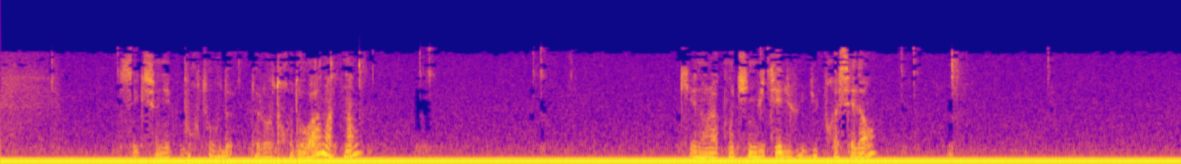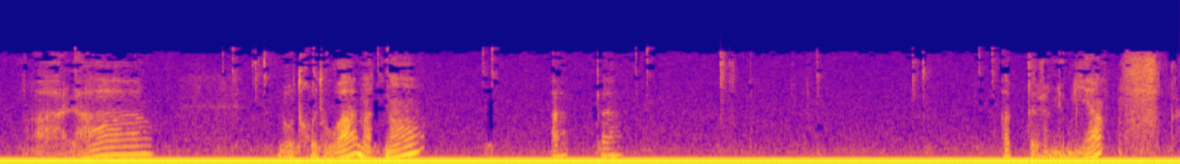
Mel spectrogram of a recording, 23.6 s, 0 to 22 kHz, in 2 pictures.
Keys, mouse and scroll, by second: 0.2-1.4 middle drag, 1.4 click, 1.4 right click, 1.7 middle click, 4.4-7.3 right drag, 7.8-11.0 right drag, 10.7 click, 13.3-15.3 middle drag, 14.3-20.1 right drag, 19.5-22.0 middle drag, 21.8 right click, 22.7-23.6 middle drag.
